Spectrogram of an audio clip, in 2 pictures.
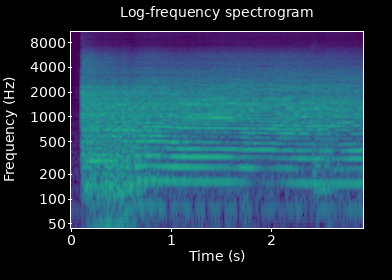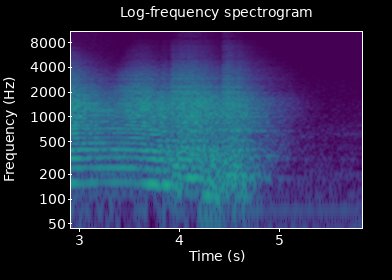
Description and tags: Heavy Door Creaking 01
Heavy door groan and creaking in reverberant space. Processed with iZotope RX7.)
Door, Groan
